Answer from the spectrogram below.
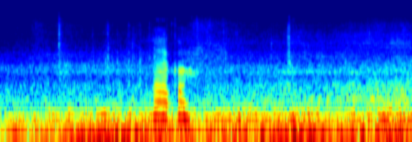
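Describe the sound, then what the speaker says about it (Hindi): A manual car's engine revs steadily in first gear as the clutch is let out, a continuous low rumble running throughout with someone talking over it. "देखो पहले एक्सीलेट करोगे देन क्लच रिलीज करोगे।"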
